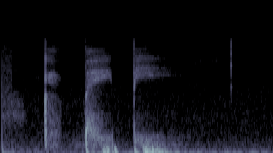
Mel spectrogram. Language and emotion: Russian, neutral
